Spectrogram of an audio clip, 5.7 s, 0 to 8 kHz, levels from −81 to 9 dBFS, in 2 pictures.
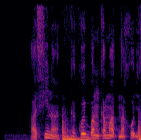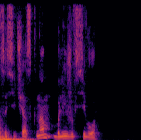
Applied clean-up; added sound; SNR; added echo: classical method log-MMSE.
